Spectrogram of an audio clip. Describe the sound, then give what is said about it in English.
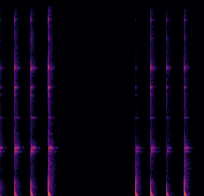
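Light tapping on a shaken Coke can before it is opened: four sharp, ringing metallic taps in quick succession, a pause, then four more, clear with no talking. “She shook it and shook it and shook it and shook it. And then she just gave it a few taps.”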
